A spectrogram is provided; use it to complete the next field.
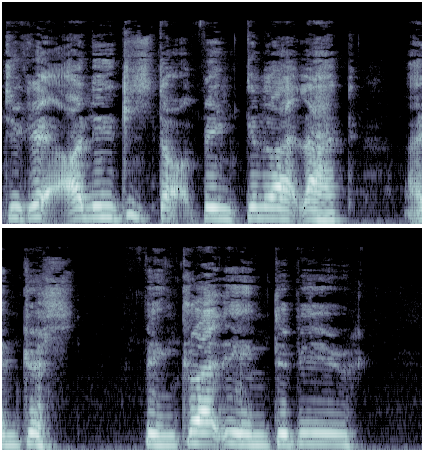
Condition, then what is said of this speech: Cerebral palsy. And sometimes, as you guys might have noticed by looking at the podcast, I do tend to stutter a lot.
